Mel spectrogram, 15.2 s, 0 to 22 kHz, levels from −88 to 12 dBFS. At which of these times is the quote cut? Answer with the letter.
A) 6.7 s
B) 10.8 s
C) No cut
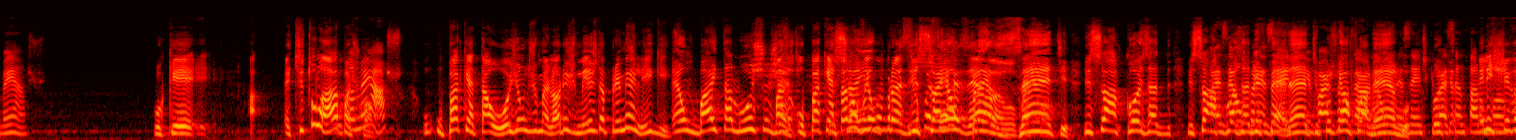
A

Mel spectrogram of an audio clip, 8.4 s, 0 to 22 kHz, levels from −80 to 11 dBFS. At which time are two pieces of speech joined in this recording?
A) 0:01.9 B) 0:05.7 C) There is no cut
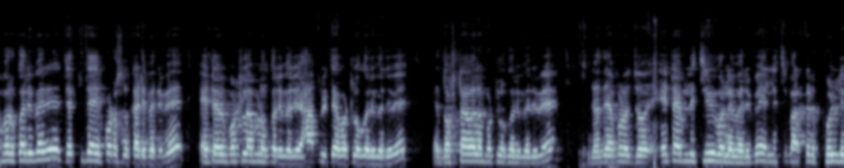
A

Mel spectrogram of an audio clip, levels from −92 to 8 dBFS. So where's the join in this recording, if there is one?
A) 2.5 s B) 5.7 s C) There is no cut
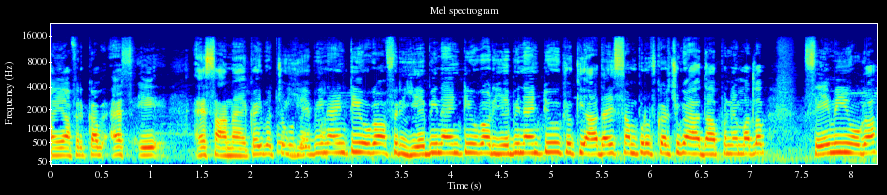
A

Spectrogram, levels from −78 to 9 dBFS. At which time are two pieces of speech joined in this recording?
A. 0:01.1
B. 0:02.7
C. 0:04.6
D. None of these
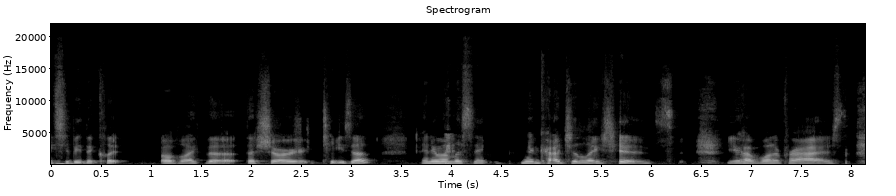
D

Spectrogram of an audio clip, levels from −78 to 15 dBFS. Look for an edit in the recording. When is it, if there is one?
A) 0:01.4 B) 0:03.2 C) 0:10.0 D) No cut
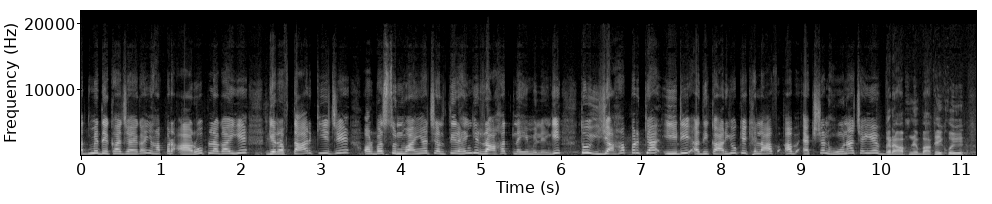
C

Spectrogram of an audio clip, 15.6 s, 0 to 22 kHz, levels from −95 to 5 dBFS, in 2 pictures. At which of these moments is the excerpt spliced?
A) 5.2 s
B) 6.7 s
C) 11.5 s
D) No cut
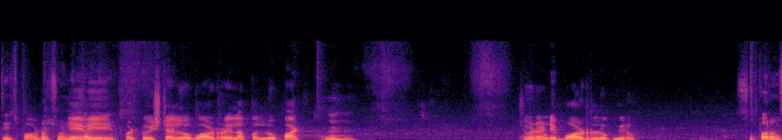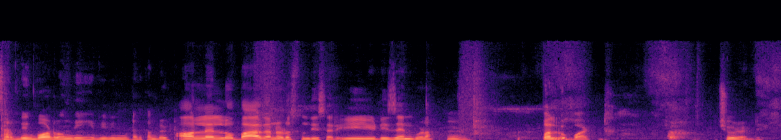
A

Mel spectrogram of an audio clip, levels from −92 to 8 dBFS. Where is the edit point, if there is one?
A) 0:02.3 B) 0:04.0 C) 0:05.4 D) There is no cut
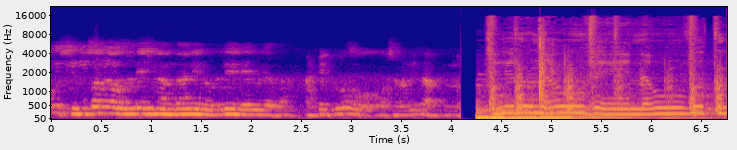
B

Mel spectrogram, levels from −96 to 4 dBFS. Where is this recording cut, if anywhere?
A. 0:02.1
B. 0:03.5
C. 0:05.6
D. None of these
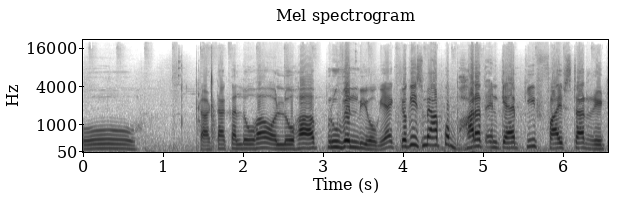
D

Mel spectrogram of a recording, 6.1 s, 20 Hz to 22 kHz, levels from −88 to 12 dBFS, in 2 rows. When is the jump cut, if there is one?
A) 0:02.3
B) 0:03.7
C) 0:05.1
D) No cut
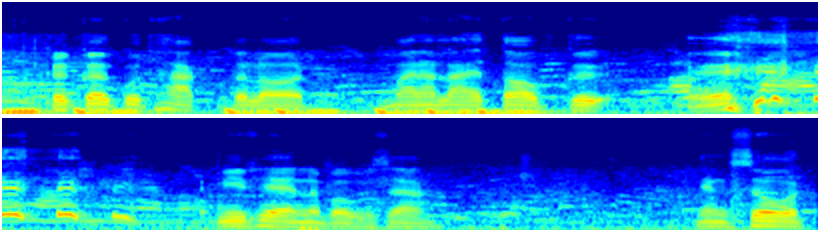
B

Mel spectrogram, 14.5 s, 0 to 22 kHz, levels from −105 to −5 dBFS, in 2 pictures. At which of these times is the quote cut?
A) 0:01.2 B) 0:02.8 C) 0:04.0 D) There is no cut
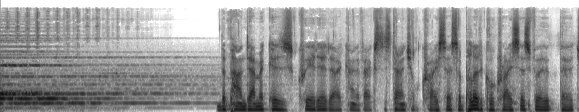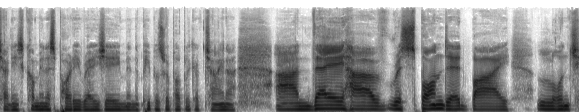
B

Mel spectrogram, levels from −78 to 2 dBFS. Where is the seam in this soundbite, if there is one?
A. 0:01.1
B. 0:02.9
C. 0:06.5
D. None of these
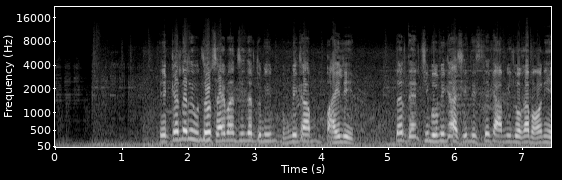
A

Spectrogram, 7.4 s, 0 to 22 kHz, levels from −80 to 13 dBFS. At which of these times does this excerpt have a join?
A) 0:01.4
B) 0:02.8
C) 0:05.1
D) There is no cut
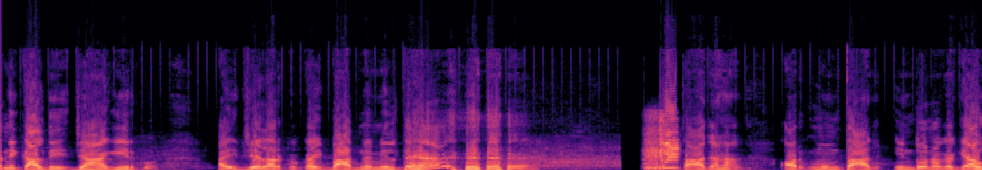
C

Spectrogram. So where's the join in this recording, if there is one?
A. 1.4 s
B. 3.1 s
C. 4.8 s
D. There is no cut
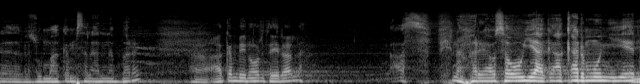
D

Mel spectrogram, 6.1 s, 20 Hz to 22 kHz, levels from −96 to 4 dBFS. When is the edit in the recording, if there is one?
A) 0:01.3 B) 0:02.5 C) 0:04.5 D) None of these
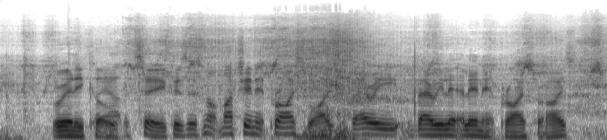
A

